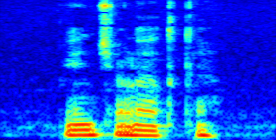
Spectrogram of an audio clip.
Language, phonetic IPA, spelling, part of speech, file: Polish, [ˌpʲjɛ̇̃ɲt͡ɕɔˈlatka], pięciolatka, noun, LL-Q809 (pol)-pięciolatka.wav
